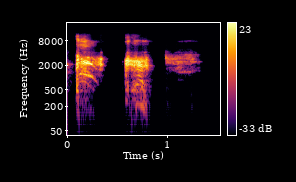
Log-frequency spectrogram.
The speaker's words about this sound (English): You want a cough drop or something? Oh, no, it fades. It's over years of smoking.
